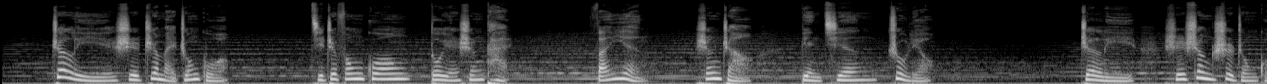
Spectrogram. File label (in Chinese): 女 宣传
